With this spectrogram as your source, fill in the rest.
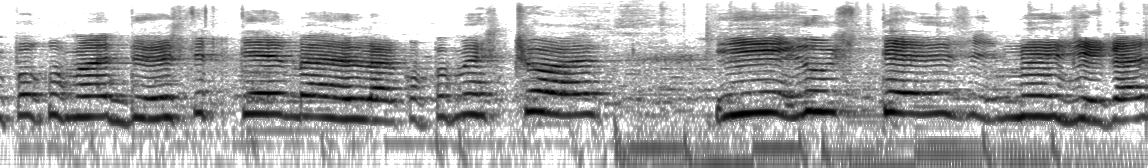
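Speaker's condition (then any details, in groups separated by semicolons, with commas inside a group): Cerebral palsy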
